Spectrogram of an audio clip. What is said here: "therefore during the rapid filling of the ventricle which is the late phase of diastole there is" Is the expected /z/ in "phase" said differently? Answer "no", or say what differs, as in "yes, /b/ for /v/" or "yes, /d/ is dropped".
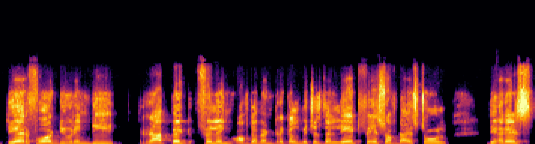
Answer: yes, /s/ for /z/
